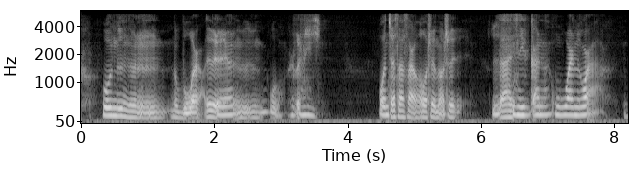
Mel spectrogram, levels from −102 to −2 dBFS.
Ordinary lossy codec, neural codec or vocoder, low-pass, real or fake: none; autoencoder, 22.05 kHz, a latent of 192 numbers a frame, VITS, trained on many speakers; 5.4 kHz; fake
